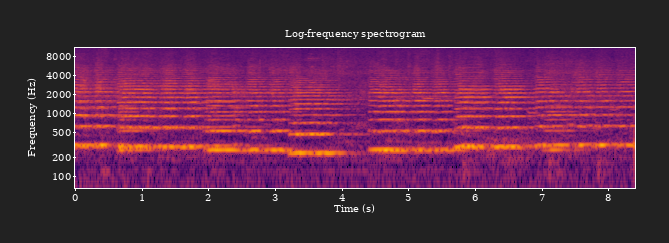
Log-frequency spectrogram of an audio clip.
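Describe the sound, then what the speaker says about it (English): A school saxophone section in a combined Irving and Longfellow band concert plays a slow melody of held, reedy tones that step up and down, steady and full, with short pauses between phrases and no talking over it. "This would be the sound of the saxophone."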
